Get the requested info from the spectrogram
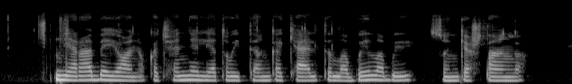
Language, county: Lithuanian, Alytus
